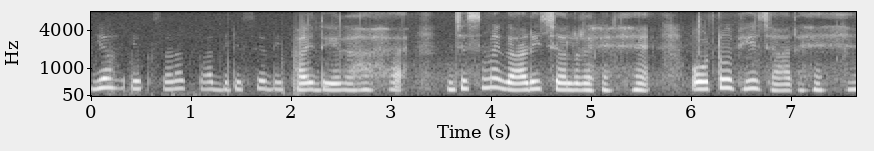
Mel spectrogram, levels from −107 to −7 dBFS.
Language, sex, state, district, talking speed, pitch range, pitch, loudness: Hindi, female, Jharkhand, Palamu, 150 wpm, 235-275 Hz, 250 Hz, -19 LUFS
